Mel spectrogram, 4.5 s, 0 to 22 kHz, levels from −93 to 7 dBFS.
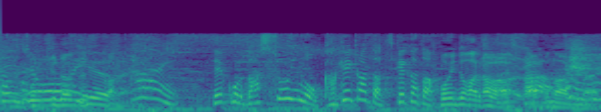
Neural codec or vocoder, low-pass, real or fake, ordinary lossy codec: vocoder, 44.1 kHz, 80 mel bands, Vocos; 7.2 kHz; fake; none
